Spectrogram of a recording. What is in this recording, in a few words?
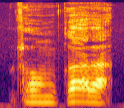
"THongkaral" my nail, andamanese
